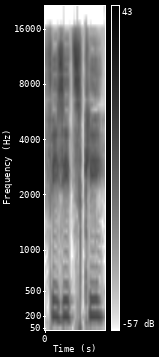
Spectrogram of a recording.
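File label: "fyzicky", Slovak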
